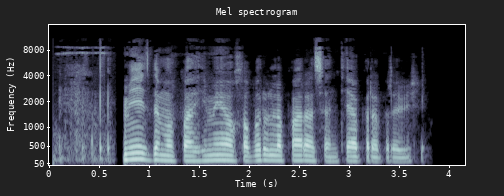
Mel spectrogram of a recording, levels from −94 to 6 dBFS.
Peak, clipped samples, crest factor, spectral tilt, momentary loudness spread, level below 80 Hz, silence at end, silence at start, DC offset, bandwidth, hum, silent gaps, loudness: 0 dBFS; under 0.1%; 16 dB; -5.5 dB/octave; 13 LU; -54 dBFS; 0.4 s; 0.05 s; under 0.1%; 11 kHz; none; 0.69-0.73 s; -15 LUFS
